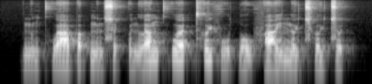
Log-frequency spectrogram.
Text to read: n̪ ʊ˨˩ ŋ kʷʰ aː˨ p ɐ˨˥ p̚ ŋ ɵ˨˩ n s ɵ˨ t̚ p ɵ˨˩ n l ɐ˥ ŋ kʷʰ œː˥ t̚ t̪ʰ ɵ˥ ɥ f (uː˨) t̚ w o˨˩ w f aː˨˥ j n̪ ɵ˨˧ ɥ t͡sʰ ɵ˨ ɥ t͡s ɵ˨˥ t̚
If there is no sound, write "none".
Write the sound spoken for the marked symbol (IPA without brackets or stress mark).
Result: uː˨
